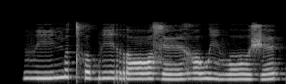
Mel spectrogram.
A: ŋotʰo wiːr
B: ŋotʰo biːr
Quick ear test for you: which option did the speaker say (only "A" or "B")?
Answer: B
